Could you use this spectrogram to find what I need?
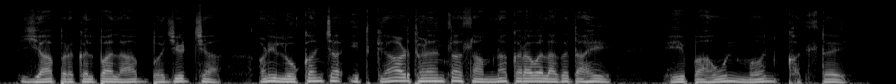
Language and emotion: Marathi, sad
